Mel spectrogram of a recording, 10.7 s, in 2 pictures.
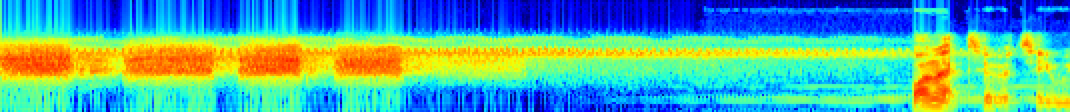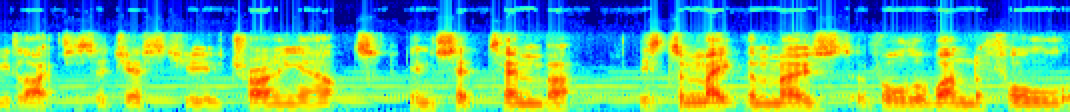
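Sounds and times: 
harsh raucous shrieking bird call: 0.0s - 4.6s
speech: 4.6s - 10.6s.

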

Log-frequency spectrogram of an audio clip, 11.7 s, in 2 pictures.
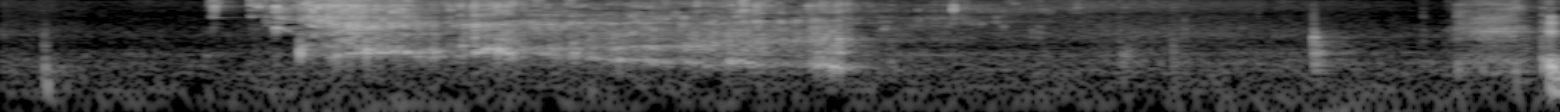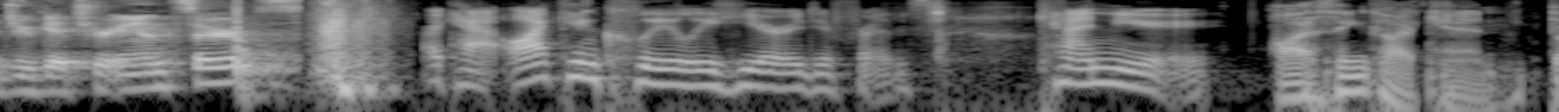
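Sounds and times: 
water being poured into a vessel: 0.8s - 4.2s
speech: 5.8s - 7.1s, 7.8s - 11.6s.

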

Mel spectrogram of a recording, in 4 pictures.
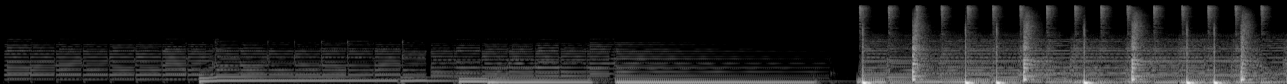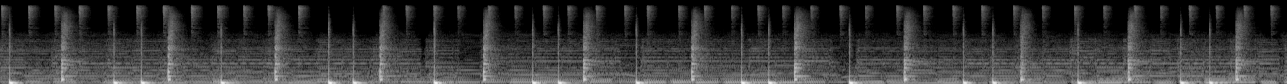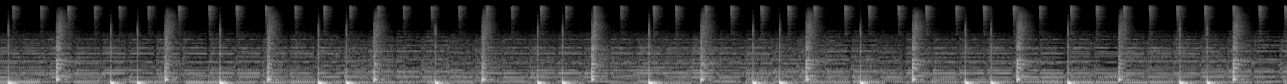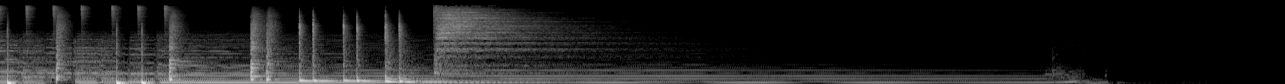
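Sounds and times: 
four-four rock beat with fill: 8.6s - 45.5s.

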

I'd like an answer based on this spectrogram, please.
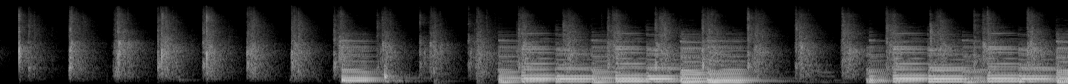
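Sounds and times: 
people clapping hands: 0.0s - 10.6s.

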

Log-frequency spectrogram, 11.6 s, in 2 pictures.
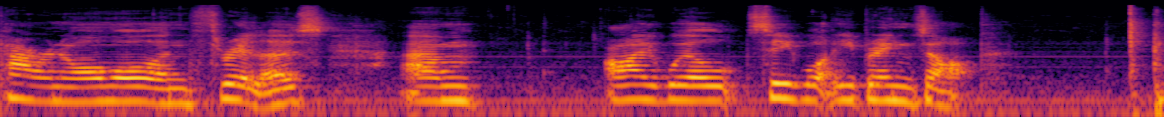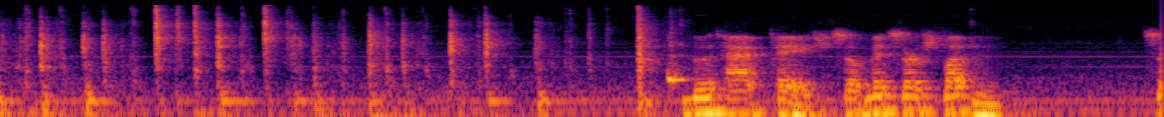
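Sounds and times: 
speech: 0.1s - 5.0s, 9.3s - 10.9s
rapid computer-keyboard typing of an author's name into a search box: 5.5s - 9.3s.

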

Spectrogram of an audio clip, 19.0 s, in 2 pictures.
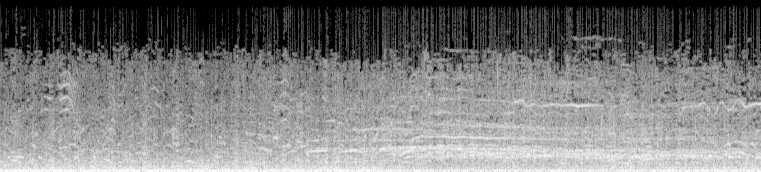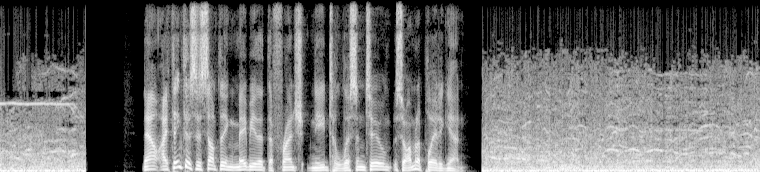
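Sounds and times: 
people cheering: 0.0s - 10.6s, 15.6s - 19.0s
speech: 11.3s - 15.4s.

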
